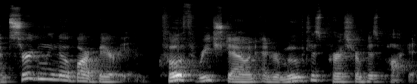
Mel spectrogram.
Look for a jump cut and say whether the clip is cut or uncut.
cut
